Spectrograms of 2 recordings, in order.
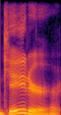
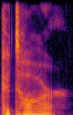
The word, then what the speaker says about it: Kattar: giga who's he farting calvin gator and it's not qatar why are people saying that it's not the tar people random people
